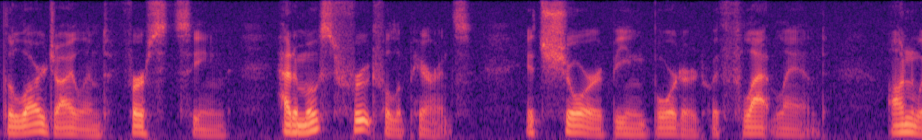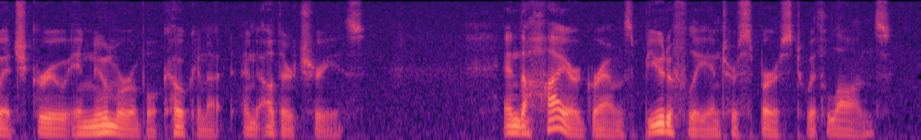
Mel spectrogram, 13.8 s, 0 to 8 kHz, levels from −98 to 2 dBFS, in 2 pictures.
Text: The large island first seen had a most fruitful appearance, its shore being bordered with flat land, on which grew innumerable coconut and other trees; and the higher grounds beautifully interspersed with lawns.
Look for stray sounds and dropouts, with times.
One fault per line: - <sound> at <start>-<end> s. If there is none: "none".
none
